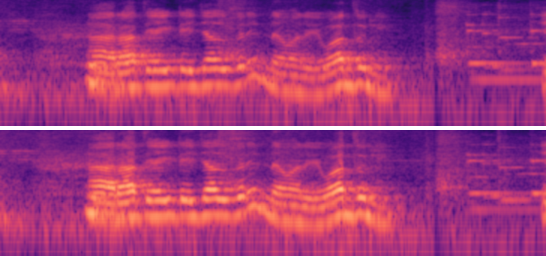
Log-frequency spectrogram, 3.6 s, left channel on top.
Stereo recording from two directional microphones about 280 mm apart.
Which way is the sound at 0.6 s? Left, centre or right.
Centre.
